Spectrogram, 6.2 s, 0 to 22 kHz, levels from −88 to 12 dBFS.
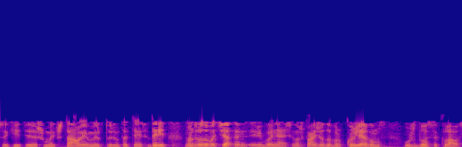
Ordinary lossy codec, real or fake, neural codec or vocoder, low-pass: AAC, 16 kbps; real; none; 14.4 kHz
